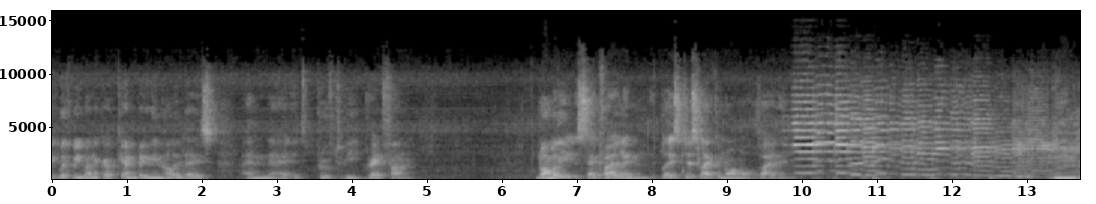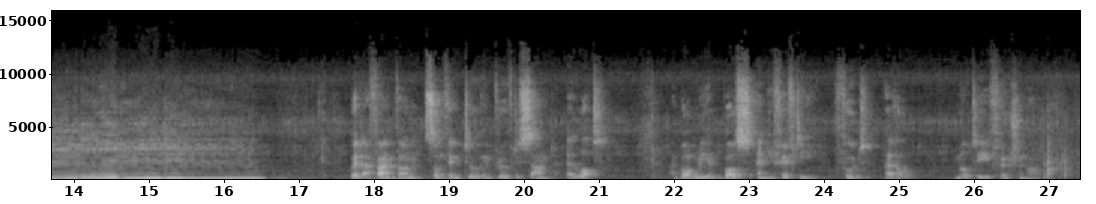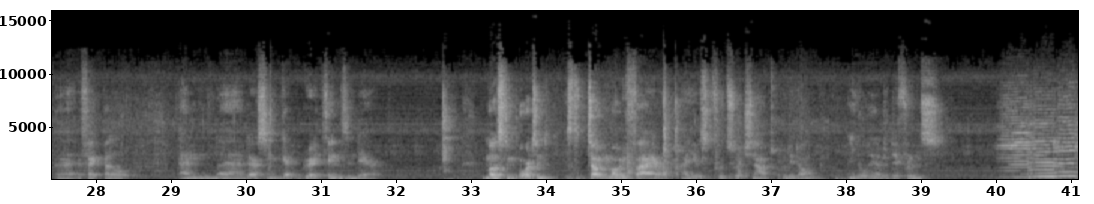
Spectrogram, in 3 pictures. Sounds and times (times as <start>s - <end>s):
Speech: 0.0s - 4.9s, 6.5s - 9.9s, 17.7s - 21.2s, 22.0s - 28.5s, 29.1s - 31.9s, 33.2s - 39.4s
Music: 9.8s - 16.8s, 40.0s - 41.1s.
